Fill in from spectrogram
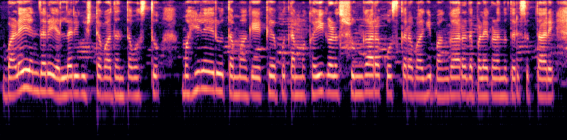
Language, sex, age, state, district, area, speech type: Kannada, female, 45-60, Karnataka, Tumkur, rural, spontaneous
